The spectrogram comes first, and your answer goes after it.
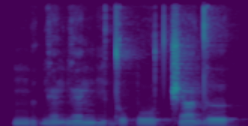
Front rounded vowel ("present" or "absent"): absent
